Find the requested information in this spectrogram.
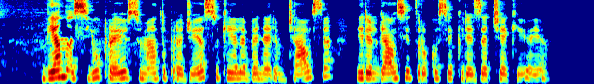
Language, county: Lithuanian, Vilnius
